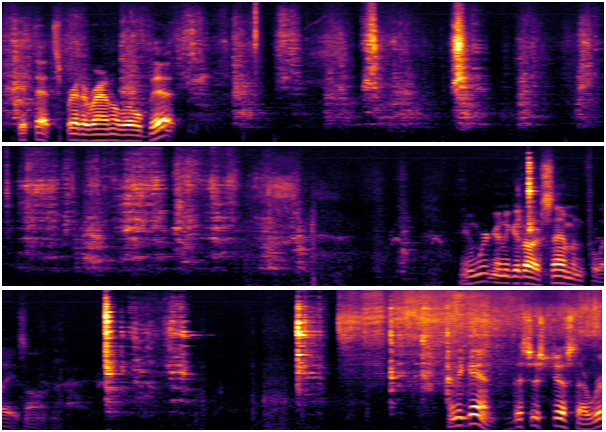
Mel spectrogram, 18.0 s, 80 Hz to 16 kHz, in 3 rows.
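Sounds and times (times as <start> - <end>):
metal spatula scraping griddle: 0.0 - 9.2, 13.1 - 14.2, 15.0 - 18.0.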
